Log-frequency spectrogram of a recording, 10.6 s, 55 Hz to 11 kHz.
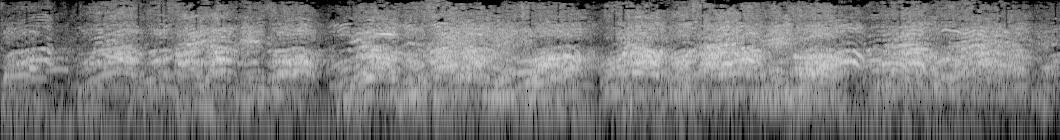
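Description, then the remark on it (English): A large crowd of protesters in China shouts and chants continuously, many voices overlapping into a loud, dense roar with rising and falling waves of yelling throughout. “Here's just 10 seconds, roughly, of some of the protests that erupted in China.”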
